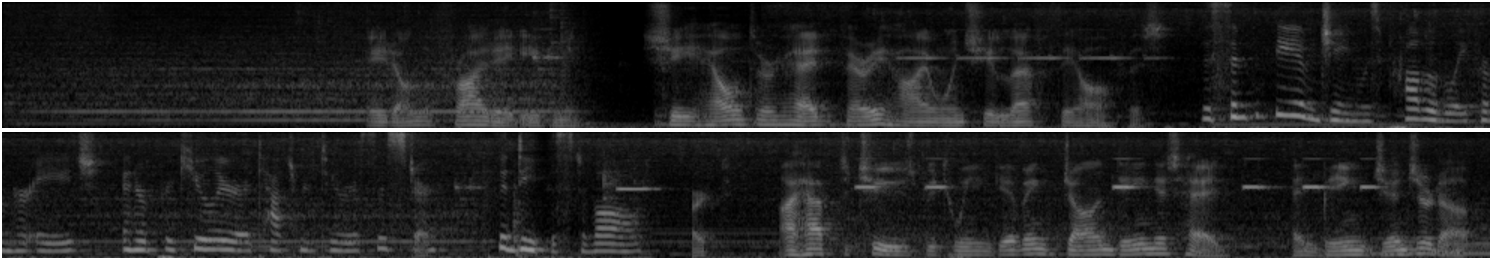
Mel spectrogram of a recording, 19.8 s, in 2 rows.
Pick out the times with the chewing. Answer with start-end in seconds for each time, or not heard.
not heard.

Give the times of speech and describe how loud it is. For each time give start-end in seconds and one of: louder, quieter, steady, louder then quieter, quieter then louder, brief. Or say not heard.
2.4-19.7 steady.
